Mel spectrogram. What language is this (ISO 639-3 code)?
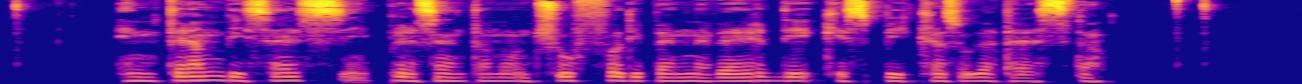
ita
